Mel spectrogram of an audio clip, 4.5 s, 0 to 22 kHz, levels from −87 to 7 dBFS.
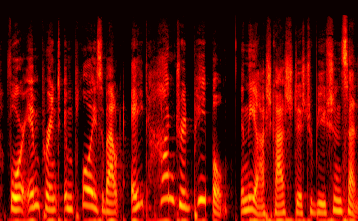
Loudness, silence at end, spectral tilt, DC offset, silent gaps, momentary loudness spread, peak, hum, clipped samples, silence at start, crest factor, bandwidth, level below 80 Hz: -29 LUFS; 0 s; -3 dB/octave; 0.3%; none; 6 LU; -8 dBFS; none; under 0.1%; 0 s; 20 dB; 16.5 kHz; -56 dBFS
